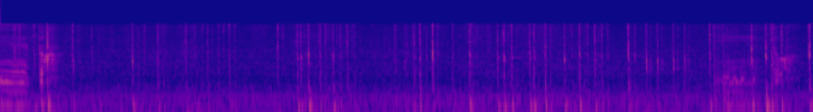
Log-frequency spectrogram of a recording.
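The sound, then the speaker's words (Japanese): Rapid, irregular clicking of keys being typed on a MacBook Air laptop beside the speaker, continuing throughout with a low steady hum underneath and brief bursts of voice at the start and end. “すみません、タイプ音とかもめちゃめちゃ入ってますよね。横で今 MacBook Air を振ってるので、”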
